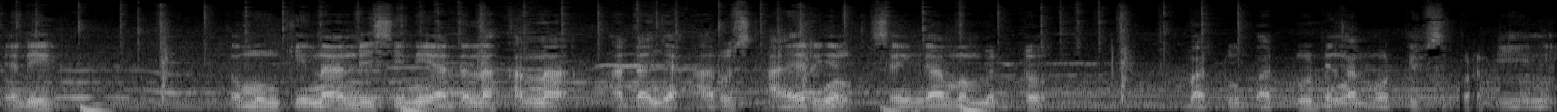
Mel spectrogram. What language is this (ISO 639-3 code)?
ind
